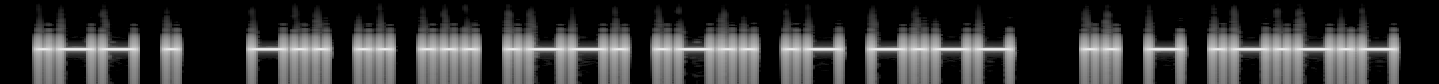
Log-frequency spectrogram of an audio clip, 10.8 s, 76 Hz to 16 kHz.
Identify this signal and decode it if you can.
Morse code, heard as a keyed tone, about 15 wpm, 700 Hz. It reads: WE DISPLAY IT.
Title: Sentences from Top 1200 Words 15wpm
